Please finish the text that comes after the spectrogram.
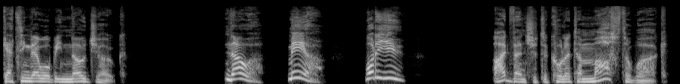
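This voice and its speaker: Precise young tactician, lively pitch swings. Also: male voice, no room sound, clean studio sound, exaggerated voice. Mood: measured, reserved, then alarmed, urgent. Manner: measured, formal, analytical phrasing. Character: earnest young male tactician soldier, precise and bookish. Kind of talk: video game cutscene voice acting.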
